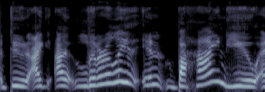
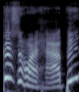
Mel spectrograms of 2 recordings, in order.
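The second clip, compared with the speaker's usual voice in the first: high, louder startled questioning; retold shock, pitch jumping up; worried disbelief; 4 semitones higher, 6 dB louder than usual. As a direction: react as if alarmed by what you read. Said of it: "I worried. I'm like".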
